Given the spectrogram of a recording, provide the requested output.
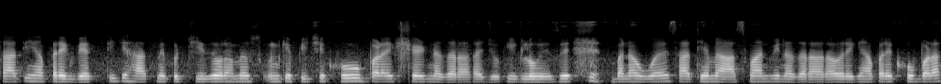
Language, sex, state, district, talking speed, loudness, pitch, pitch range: Hindi, male, Chhattisgarh, Bilaspur, 300 wpm, -17 LUFS, 130 Hz, 125-135 Hz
